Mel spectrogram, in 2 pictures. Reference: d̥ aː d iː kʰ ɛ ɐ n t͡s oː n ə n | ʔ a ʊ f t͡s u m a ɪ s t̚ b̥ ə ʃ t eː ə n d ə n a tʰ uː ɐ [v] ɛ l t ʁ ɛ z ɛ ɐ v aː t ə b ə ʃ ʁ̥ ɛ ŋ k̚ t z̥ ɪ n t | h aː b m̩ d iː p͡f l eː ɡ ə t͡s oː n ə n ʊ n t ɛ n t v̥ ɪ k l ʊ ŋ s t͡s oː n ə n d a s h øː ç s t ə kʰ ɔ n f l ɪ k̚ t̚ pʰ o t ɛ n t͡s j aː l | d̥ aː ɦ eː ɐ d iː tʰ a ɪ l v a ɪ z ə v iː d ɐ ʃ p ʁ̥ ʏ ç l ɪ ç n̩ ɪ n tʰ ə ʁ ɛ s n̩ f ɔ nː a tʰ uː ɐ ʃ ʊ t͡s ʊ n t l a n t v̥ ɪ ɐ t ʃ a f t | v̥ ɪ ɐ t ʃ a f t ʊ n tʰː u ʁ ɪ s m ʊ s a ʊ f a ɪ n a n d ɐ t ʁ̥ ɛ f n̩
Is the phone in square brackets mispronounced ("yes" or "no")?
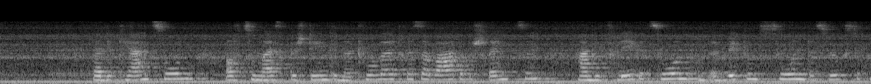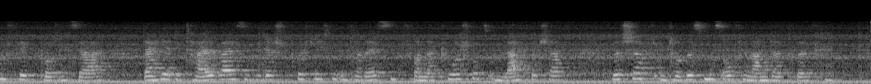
no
